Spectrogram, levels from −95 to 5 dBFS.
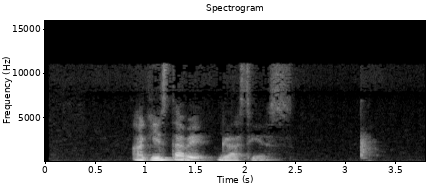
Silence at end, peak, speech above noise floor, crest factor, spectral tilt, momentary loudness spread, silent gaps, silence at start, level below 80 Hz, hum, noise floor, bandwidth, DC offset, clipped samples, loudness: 0.6 s; -4 dBFS; 53 dB; 20 dB; -7.5 dB/octave; 25 LU; none; 0.9 s; -66 dBFS; none; -71 dBFS; 11.5 kHz; under 0.1%; under 0.1%; -19 LUFS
